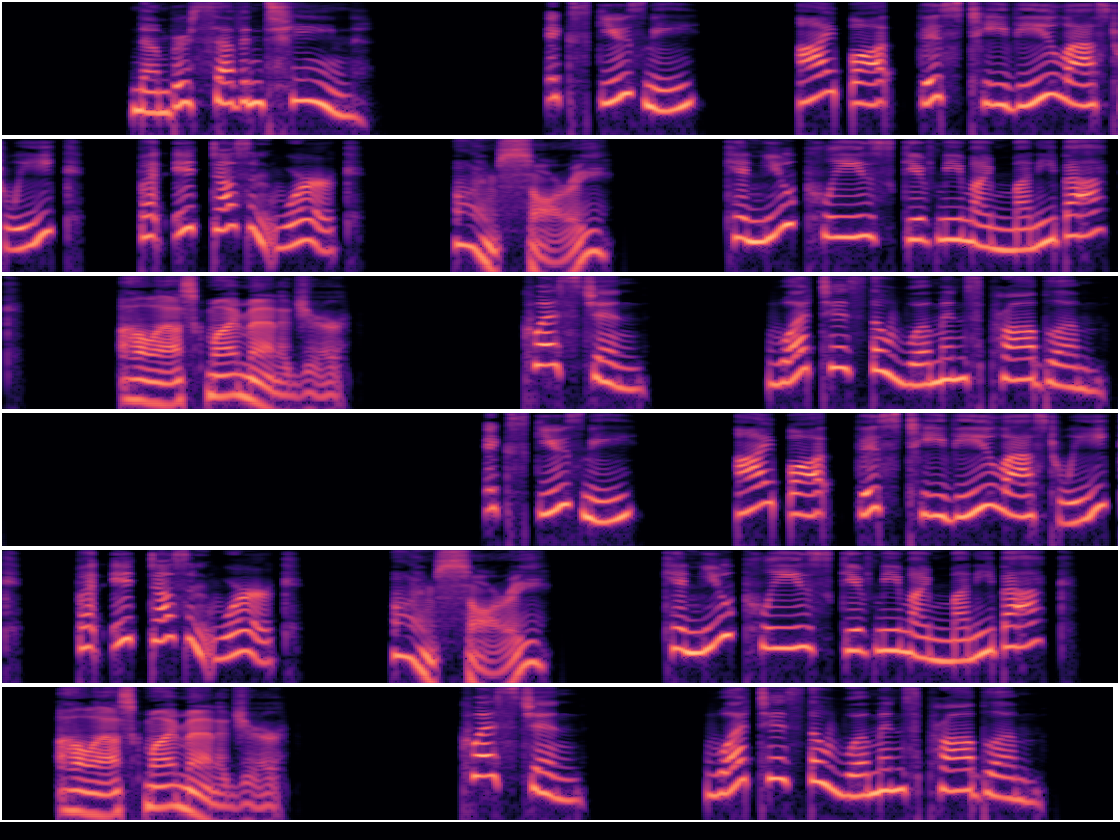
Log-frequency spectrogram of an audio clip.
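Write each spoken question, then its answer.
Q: What is the woman's problem?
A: Her new TV doesn't work.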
